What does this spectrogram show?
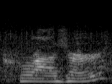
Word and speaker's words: Crozier: Max Crozier, as it's pronounced.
